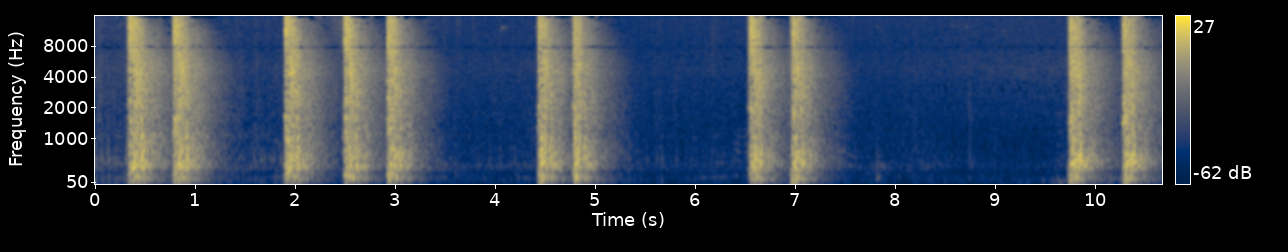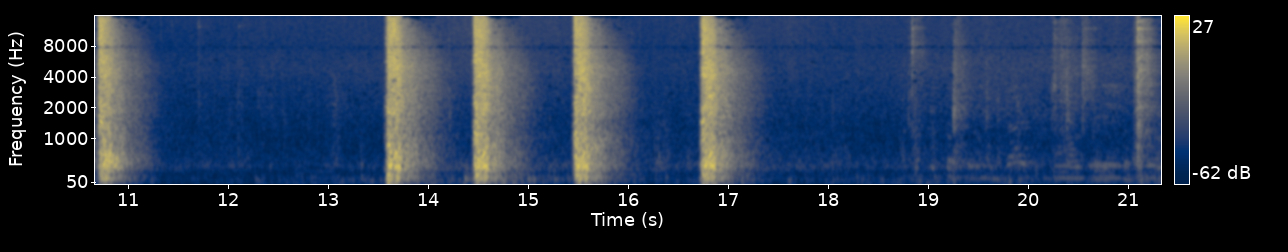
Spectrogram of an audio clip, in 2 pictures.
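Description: Glock pistol shots at a shooting competition, sharp loud cracks fired in quick bursts of two to four with pauses between strings, ringing close and dominating, with faint voices near the end.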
